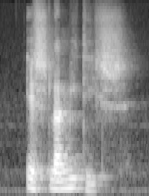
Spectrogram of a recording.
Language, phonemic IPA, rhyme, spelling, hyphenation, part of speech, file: Dutch, /ˌɪs.laːˈmi.tis/, -itis, islamitisch, is‧la‧mi‧tisch, adjective, Nl-islamitisch.ogg
- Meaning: Islamic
